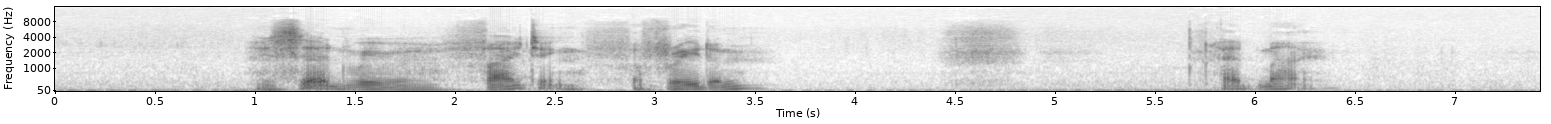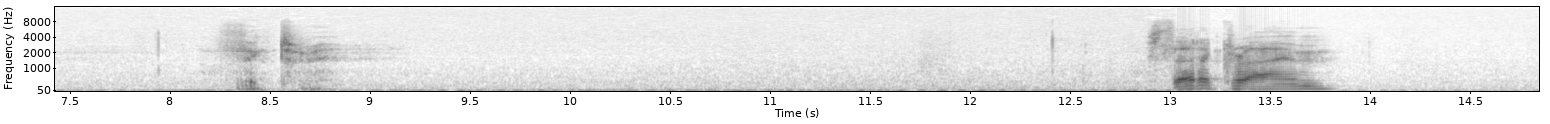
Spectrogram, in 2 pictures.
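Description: An elderly man speaks nearby in a strained, anxious voice.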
